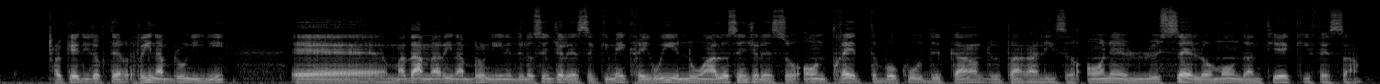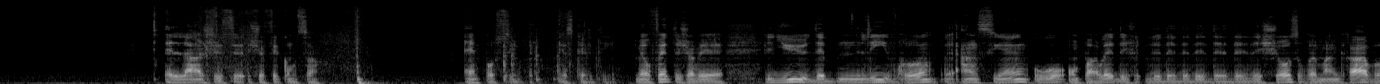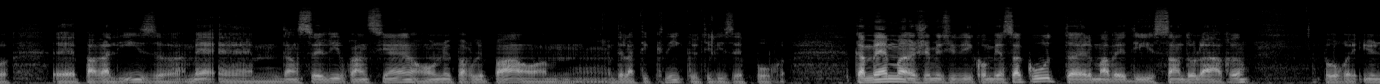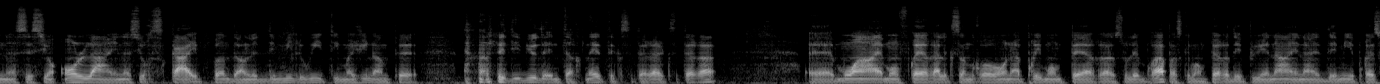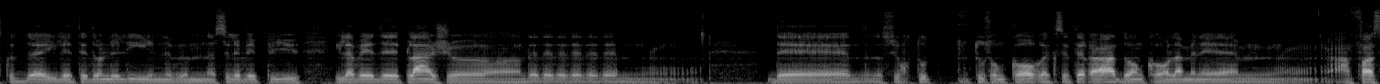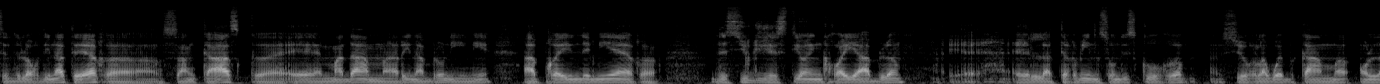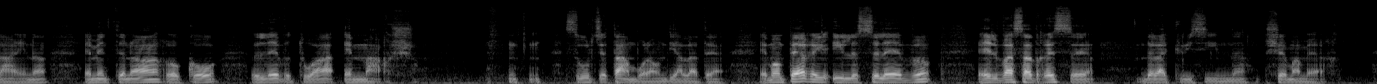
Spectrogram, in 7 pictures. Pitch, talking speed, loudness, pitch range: 80 Hz, 140 wpm, -32 LUFS, 75-85 Hz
